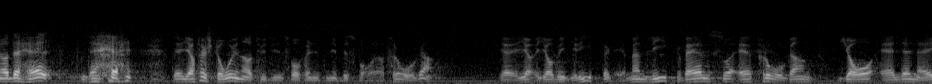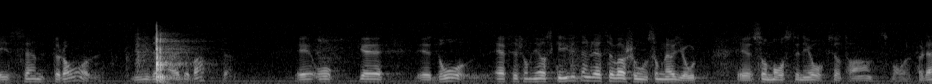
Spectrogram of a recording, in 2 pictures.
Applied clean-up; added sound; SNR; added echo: none; none; none; none.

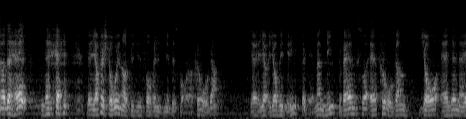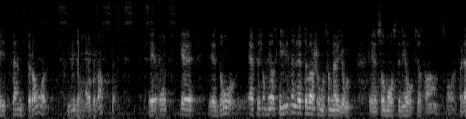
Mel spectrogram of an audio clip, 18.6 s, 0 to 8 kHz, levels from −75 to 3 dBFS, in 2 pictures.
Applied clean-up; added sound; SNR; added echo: neural separator model SepFormer DNS4.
